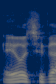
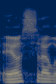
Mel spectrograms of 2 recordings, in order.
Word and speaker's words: AiRS: 그 에어스를 읽는 방법에 대해서 몇몇 분들이 질문을 하시는데요. 저게 영어 잘하시는 분들은 에어즈가 아니냐. 근데 제가 그렇게 항상 하는 말이 원더걸즈가 아니라 한국에서는 원더걸스라고 읽죠. 그래서 에어스입니다. 그래서 저희는 에어스라고 하고요.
